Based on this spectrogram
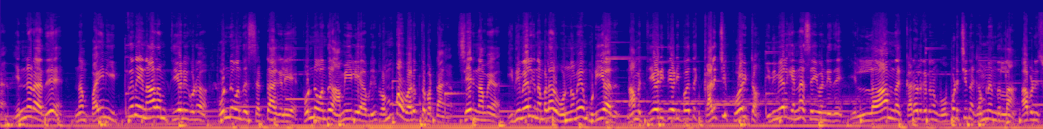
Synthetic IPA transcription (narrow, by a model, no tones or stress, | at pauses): ɛnːɐɽaːðɯ | nɐmːpɐjɐnɪt̪ːɐnɐnaːlɐmt̪ɪjɐɳikːɔɳɐpɔɳːɯʋɐnd̪ɯsɛʈːaːɣɐleːpɔɳːɯʋɐnd̪ɯɐmɐjɪlejɐpːɐɽɪnːɯɾɔmbɐʋɐɾɯt̪ːɐpːɐʈːaːŋɡɐ̰sɐɾinɐmːɐɪðɯmeːlɯkːɯnɐmbɐlaːlɔnːɯmeːmʊɽɪjaːðɯnaːmɐt̪eːɽit̪ːeːɽipːaːɾt̪ːɯkɐɻɐt͡ʃːipoːjɪʈːõ̰ːɪðɯmeːlɯk̬ːɯɛnːɐsɛjːɐʋeːɳɖɪjɐðɯɛlːaːmɪnd̪ɐkɐɽɐʋɐɭkɐʈːɐnɐmːɐɔpːɐɽɪt͡ʃːɪnd̪ɐɡɐmɐnɐnd̪ɐlːã̰ːɐpːɐɽɪnːɖ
